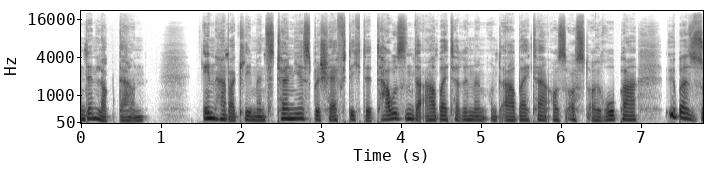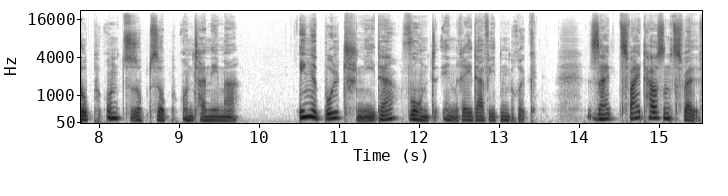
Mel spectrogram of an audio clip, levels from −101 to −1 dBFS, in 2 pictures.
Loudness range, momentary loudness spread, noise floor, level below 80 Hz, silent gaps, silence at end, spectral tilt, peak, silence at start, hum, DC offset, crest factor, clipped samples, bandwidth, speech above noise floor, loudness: 3 LU; 8 LU; -70 dBFS; -54 dBFS; none; 0 s; -5.5 dB/octave; -4 dBFS; 0 s; none; under 0.1%; 18 dB; under 0.1%; 19 kHz; 48 dB; -22 LUFS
